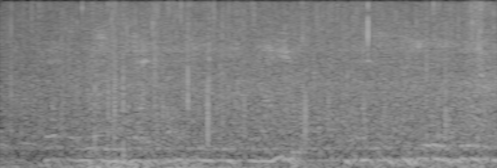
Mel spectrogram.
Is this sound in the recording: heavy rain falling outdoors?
yes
